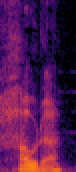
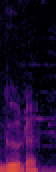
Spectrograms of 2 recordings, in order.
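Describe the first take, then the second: First: Gouda is said the original, non-American way. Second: Gouda is said the American way.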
